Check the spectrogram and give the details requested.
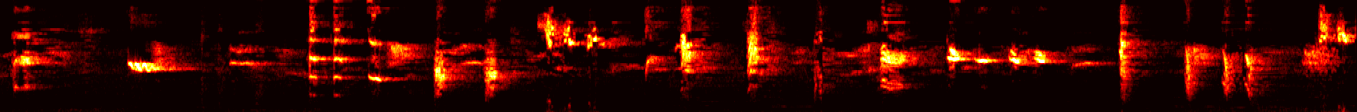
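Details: Lure recording of sunbird song, used to get sunbirds to sing: continuous high twittering with sharp chirps, short buzzy trills and quick whistled notes in rapid succession.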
